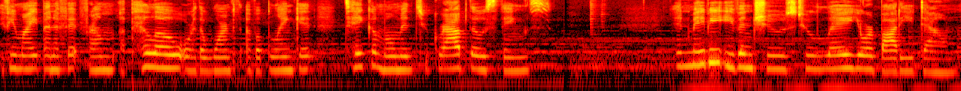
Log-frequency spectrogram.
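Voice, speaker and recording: A woman leading a guided meditation in a gentle, soothing manner, with pauses between phrases. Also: mid-range voice, fairly even intonation, soft background music. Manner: slow, gentle, soothing delivery with long pauses.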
